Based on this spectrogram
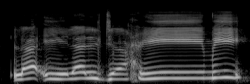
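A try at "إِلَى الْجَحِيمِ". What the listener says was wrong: لإلى الجحیم. زیادہ نہیں, ایک الف کھینچنا. لإلى الجحیم.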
